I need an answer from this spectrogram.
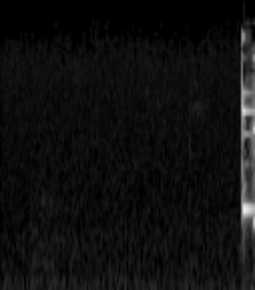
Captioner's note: timer bell rings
